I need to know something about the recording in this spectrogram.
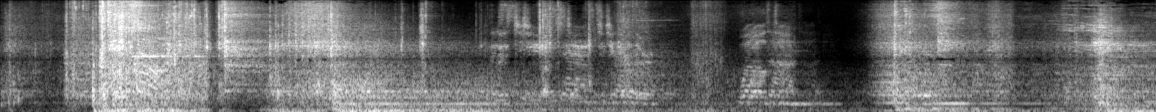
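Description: Music swells with a booming chord.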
